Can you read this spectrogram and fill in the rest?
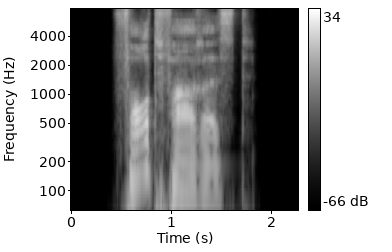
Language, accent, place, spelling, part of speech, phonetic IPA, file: German, Germany, Berlin, fortfahrest, verb, [ˈfɔʁtˌfaːʁəst], De-fortfahrest.ogg
- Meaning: second-person singular dependent subjunctive I of fortfahren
